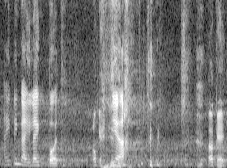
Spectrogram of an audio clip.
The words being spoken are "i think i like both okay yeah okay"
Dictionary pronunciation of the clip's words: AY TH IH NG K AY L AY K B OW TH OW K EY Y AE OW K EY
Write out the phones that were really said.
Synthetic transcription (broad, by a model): AY T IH NG K AY L AY K B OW T OW K EY Y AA OW K EY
